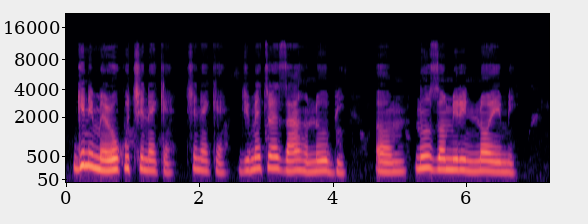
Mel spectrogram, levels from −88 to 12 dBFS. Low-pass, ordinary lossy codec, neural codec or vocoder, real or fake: none; none; none; real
